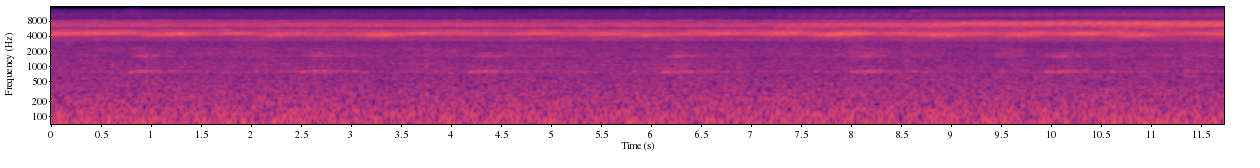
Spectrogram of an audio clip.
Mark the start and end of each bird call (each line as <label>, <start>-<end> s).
unidentified bird, 0.0-10.9 s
